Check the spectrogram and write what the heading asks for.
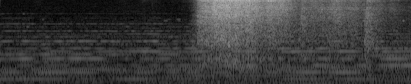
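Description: Shower curtain being pulled open: a bright swish of the curtain and its rings sliding along the metal rod, starting about a second in and lasting about a second, over soft background music.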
